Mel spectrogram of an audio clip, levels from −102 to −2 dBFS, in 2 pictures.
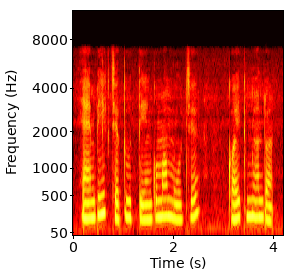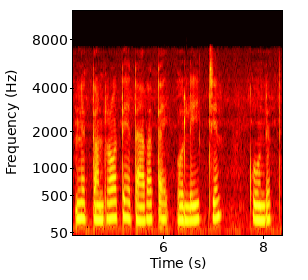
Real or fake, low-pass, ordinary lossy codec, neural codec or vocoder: fake; 7.2 kHz; AAC, 64 kbps; codec, 16 kHz, 16 kbps, FunCodec, trained on Chinese and English, 50 frames a second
